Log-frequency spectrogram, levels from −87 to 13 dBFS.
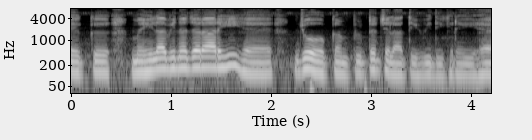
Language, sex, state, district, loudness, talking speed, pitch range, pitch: Hindi, male, Jharkhand, Garhwa, -16 LUFS, 200 wpm, 115-150 Hz, 125 Hz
